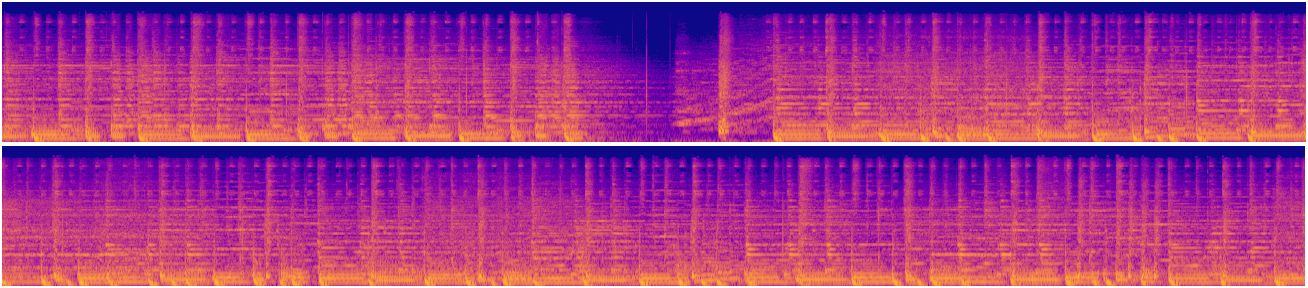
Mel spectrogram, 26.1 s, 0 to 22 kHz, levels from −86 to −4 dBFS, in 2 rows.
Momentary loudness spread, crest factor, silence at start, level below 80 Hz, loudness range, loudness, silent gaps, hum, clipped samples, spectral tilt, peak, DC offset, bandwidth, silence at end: 3 LU; 16 dB; 0 s; -32 dBFS; 2 LU; -25 LUFS; none; none; under 0.1%; -4.5 dB/octave; -8 dBFS; under 0.1%; 17.5 kHz; 0 s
